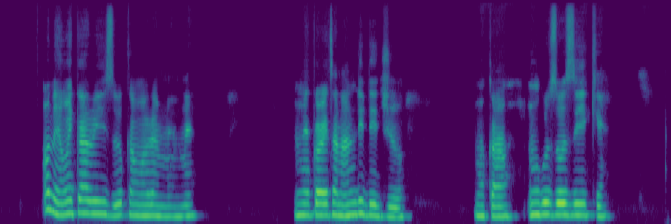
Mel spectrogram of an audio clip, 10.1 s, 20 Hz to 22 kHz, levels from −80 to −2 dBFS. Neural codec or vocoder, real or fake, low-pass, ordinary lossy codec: autoencoder, 48 kHz, 32 numbers a frame, DAC-VAE, trained on Japanese speech; fake; none; none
